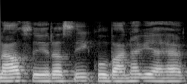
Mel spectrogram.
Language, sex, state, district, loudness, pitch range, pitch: Hindi, male, Jharkhand, Garhwa, -16 LUFS, 150-160 Hz, 155 Hz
